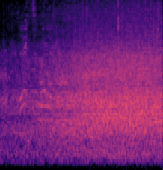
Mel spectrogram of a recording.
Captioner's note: laughter and applause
